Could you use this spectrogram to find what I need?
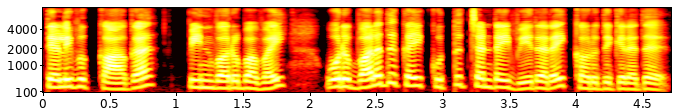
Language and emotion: Tamil, neutral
